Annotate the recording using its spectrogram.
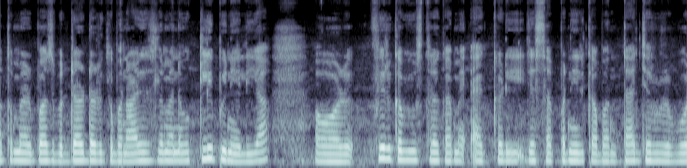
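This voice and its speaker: A woman's voice: lowish voice, mellow. A young woman, chatting casually as she cooks and tells family stories, laughing often and acting out her mother's scolding. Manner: acts out her mother's scolding in quick quoted bits. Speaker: cooking vlogger. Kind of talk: casual storytelling while cooking.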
